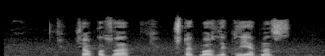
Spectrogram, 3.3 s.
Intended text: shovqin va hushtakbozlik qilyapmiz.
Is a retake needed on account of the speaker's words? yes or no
no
